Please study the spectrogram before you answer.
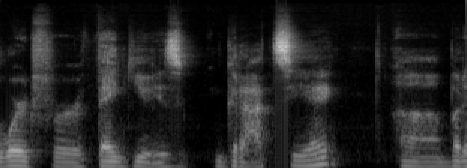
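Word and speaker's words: grazie: Um because the word ends with an I in an E and E is the I is pronounced E and then the E is pronounced A which is a bit confusing.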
